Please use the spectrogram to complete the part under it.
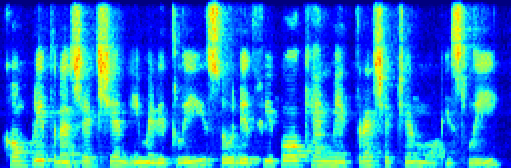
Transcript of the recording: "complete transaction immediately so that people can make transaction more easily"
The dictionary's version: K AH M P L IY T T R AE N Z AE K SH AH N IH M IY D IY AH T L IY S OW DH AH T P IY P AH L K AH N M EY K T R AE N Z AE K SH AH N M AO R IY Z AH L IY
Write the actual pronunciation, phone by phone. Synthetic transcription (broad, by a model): K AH M P L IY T T R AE N S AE K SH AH N IH M IY D IY AH T L IY S OW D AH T P IY P AH L K AH N M EY K T R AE N S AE K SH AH N M AO R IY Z L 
